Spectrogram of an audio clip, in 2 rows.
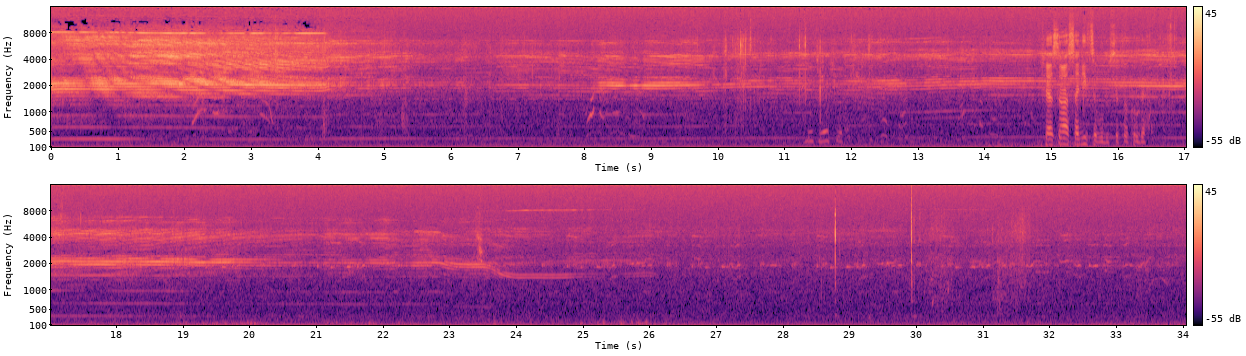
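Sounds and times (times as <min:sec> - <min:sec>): model plane motor whine: 0:00.0 - 0:34.0.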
